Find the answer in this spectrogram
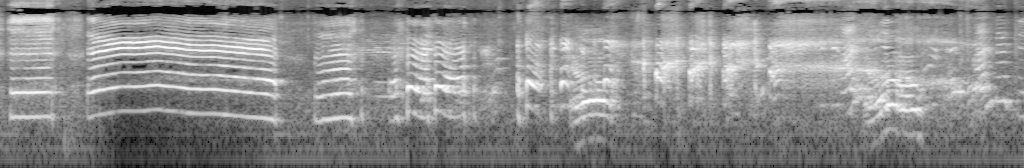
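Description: A young child's long drawn-out wailing cries, the longest held for nearly two seconds with its pitch rising and falling slightly, followed by a busier jumble of children's cries, shrieks and voices.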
